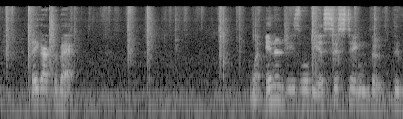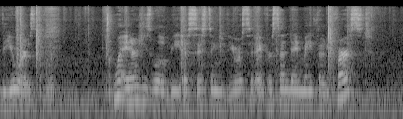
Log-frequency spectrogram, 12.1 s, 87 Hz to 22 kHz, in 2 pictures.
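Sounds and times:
cards being shuffled: 0:00.0 - 0:03.8.

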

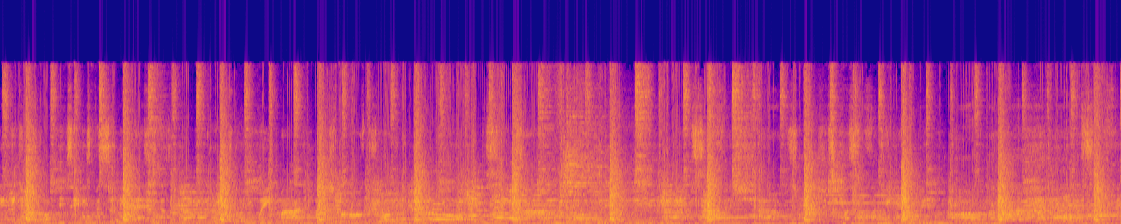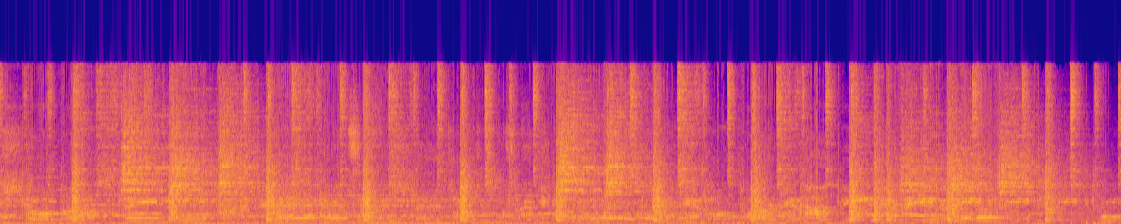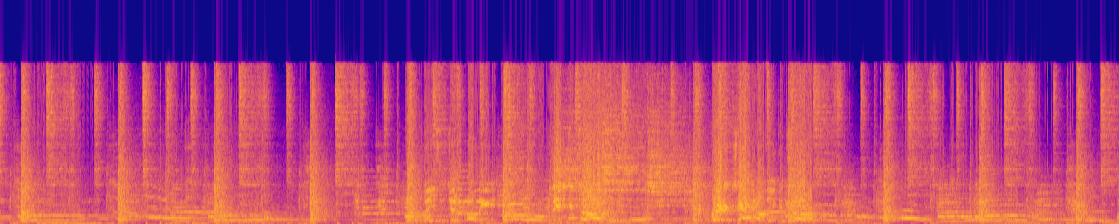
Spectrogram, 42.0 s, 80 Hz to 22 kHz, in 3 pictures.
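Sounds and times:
drum kit steady beat: 0:00.0 - 0:42.0
keyboard chords: 0:00.0 - 0:42.0.

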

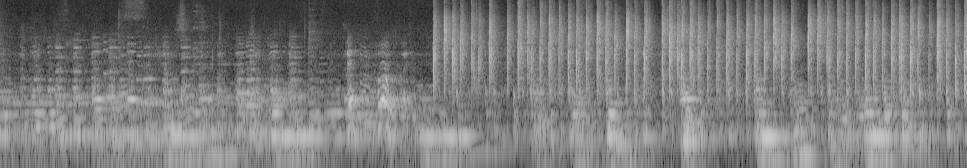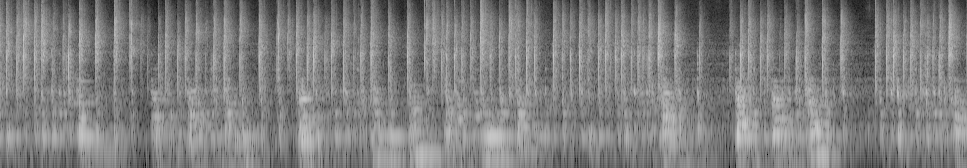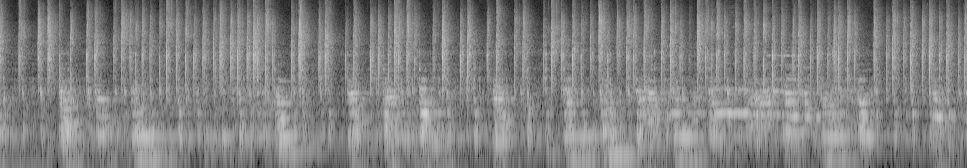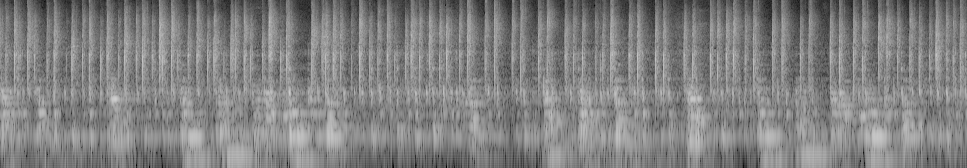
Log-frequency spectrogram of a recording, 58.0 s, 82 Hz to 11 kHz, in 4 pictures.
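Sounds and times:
recorded music: 0:00.0 - 0:58.0
tap shoes on wooden board: 0:06.4 - 0:58.0.

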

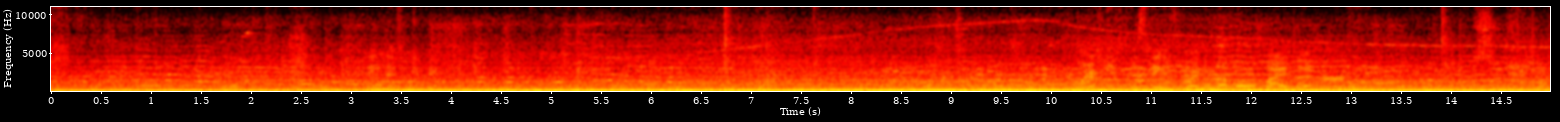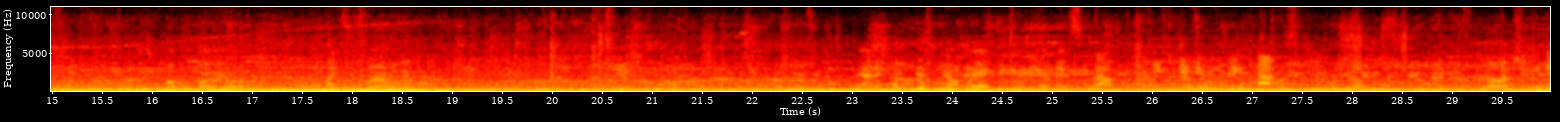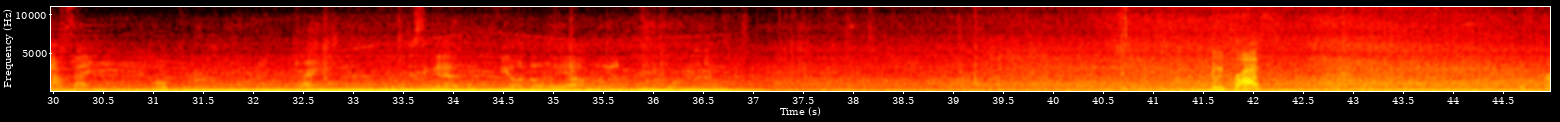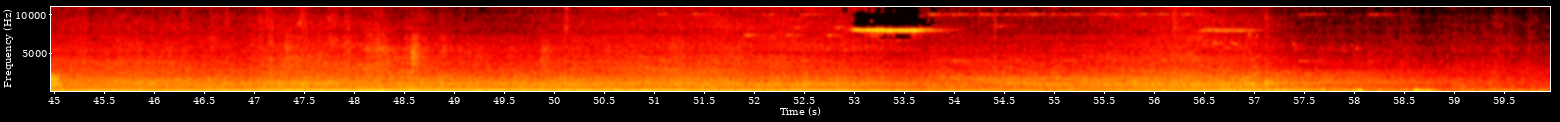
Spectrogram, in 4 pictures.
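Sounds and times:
bus engine running: 0:00.0 - 0:59.9
street traffic noise: 0:00.0 - 0:59.9
short squeal: 0:52.4 - 0:54.3.

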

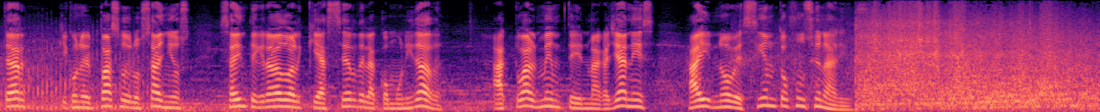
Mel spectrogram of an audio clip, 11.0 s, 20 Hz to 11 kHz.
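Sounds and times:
jet aircraft flying overhead: 0:00.0 - 0:05.7, 0:06.5 - 0:11.0.

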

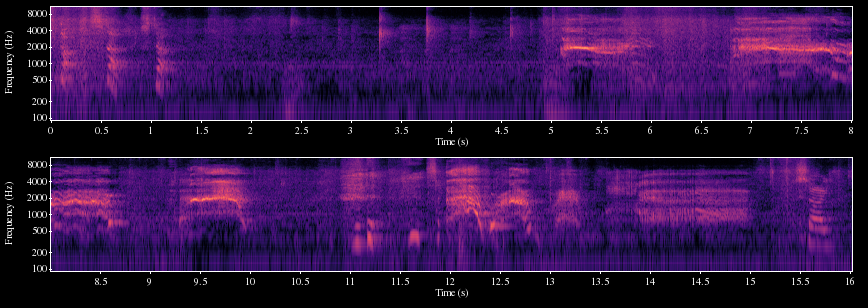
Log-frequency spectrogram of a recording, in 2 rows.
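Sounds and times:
child making dinosaur cries: 0:12.0 - 0:15.1.

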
